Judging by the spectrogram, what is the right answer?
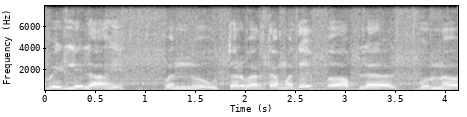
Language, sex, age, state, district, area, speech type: Marathi, male, 45-60, Maharashtra, Yavatmal, urban, spontaneous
